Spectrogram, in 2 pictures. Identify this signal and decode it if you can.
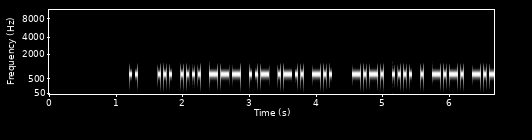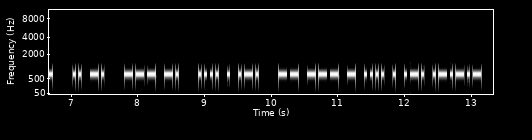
Morse code, heard as a keyed tone, about 27 wpm, 700 Hz. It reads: I SHOULD CHECK IN ON HER MOTHER.
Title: Sentences from Top 1000 Words - Review Part 3 - 28wpm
